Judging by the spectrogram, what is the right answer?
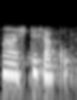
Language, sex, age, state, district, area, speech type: Kannada, female, 18-30, Karnataka, Mandya, rural, conversation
